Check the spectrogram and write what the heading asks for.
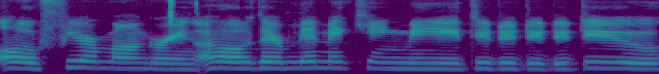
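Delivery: ordinary talk, nothing marked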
